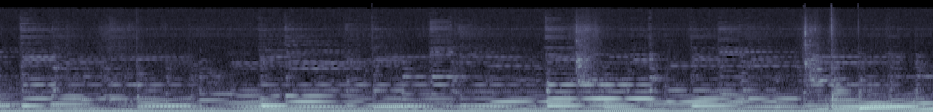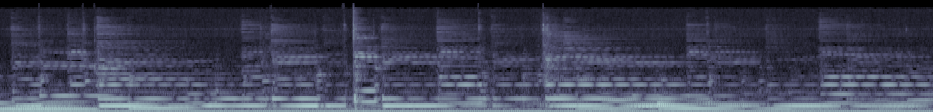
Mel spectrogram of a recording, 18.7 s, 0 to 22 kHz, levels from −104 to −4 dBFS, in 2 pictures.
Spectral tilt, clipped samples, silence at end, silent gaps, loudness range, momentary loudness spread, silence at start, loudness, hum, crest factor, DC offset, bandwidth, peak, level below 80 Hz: -7 dB/octave; under 0.1%; 0 s; none; 6 LU; 12 LU; 0 s; -39 LUFS; none; 16 dB; 0.7%; 16 kHz; -20 dBFS; -52 dBFS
